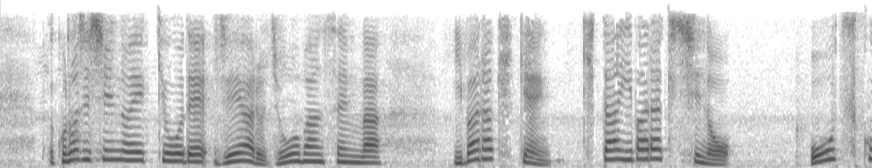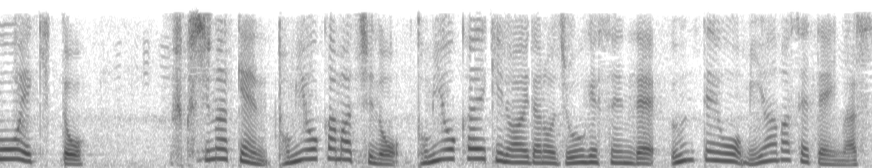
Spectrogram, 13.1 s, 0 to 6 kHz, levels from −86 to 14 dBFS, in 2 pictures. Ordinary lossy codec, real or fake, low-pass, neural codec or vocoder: AAC, 32 kbps; real; 5.4 kHz; none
